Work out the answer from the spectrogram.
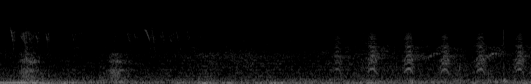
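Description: Birds chirping in short, scattered calls over a faint natural background.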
